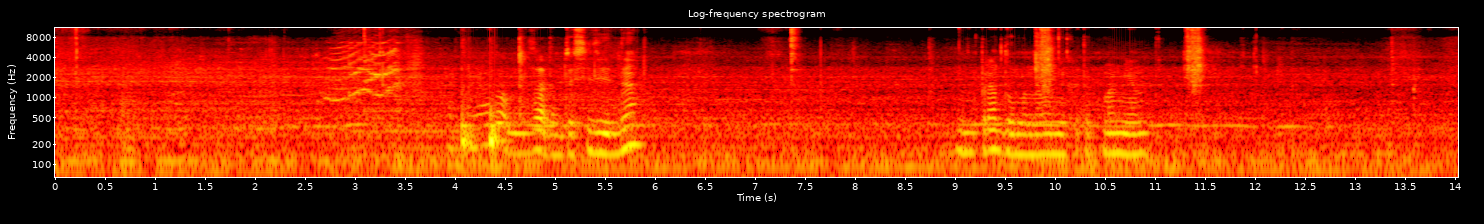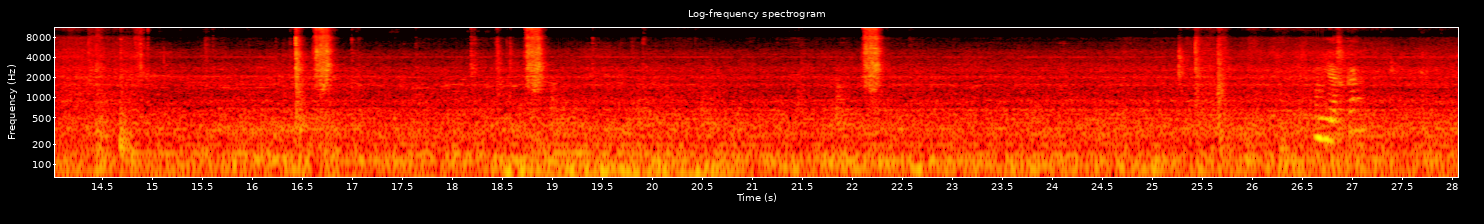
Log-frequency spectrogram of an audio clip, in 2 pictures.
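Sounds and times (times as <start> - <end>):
cable car gondola rumble: 0.0 - 28.0.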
